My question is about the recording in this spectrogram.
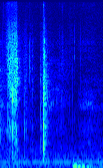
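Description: A shrink-wrapped plastic DVD case being handled: a short plastic rustle, then a single sharp click a little under a second in, and a faint soft knock near the end.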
